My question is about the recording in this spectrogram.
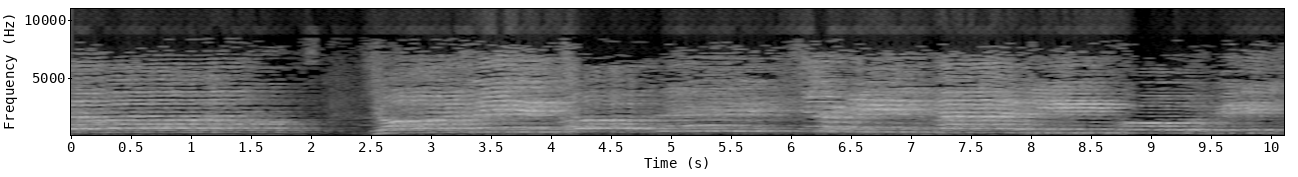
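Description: A church congregation singing together in long, held phrases, with a brief break for breath about two seconds in.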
